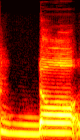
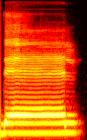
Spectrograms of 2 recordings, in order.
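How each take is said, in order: First: The vowel is heavy and full-mouthed. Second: The vowel is bent toward an e sound. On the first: "don't say do, do heavy" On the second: "Don't say like del, del, eh. That's called taqleel, a little bit of bending of the sound"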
